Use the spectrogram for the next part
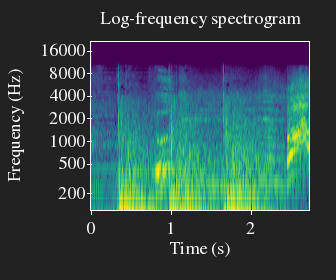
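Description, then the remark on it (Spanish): Loud, heavy knocking at a window: four deep thuds at uneven intervals, each followed by a lingering low rumble, with a brief higher-pitched creaking tone near the end. “Vuelto a mi cuarto, mi alma toda abrazándose dentro de mí, no tarde en oír de nuevo tocar con mayor fuerza.”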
